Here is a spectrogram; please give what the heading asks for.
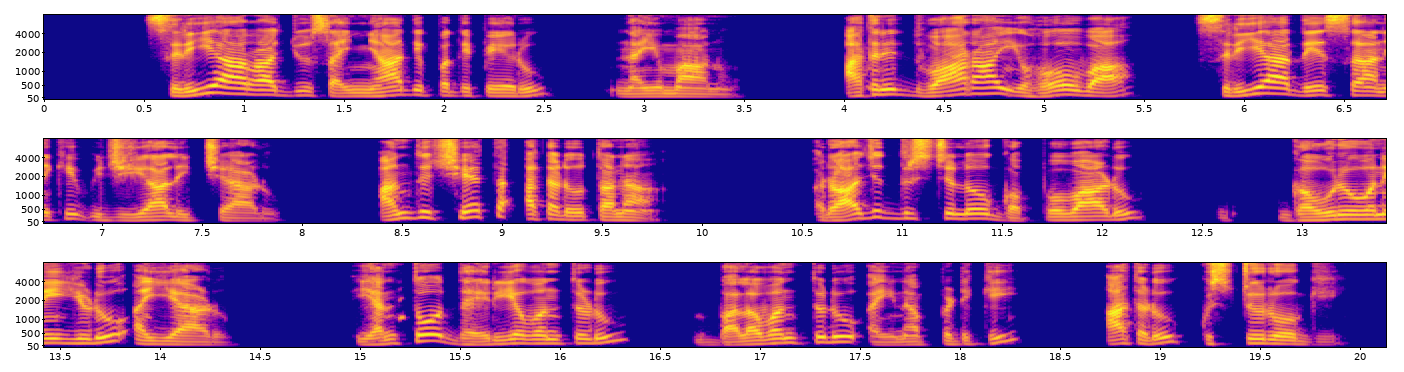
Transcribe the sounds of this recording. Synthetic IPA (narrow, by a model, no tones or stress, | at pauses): ʃɾiːjaːɾaːd͡ʒusɐɲjaːd̪ʱipɐt̪̬ipe̞ːɾu | nɐjɐmaːnu | ɐt̪ɐnid̪ʋaːɾaːjeɦɔːʋaː | ʃɾiːjaːd̪ɛːʃaːnikiʋid͡ʒɐjaːlit͡ʃːaːɽu | ɐnd̪ut͡ʃɛːt̪ɐʔɐt̪ɐɽut̪ɐnɐ | ɾaːd͡ʒɐd̪ɾuʂʈilo̞ːɡɔpːɐʋaːɽu | ɡɐwɾɐʋɐniːjuɽuʔɐjːaːɽu | ent̪o̞ːd̪ɐjɾjɐʋɐnt̪uɽu | bɐlɐʋɐnt̪uɽuʔɐjinɐpːɐʈiki | ɐt̪ɐɽukuʂʈuɾo̞ːɡi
